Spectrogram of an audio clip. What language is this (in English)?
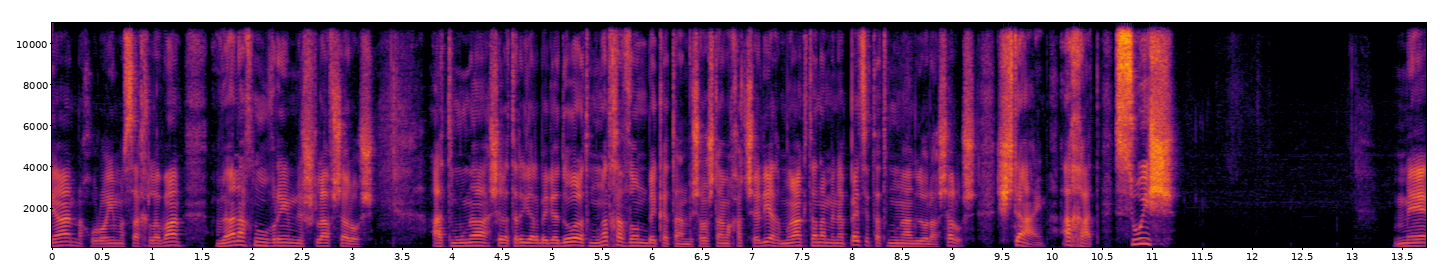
Hebrew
